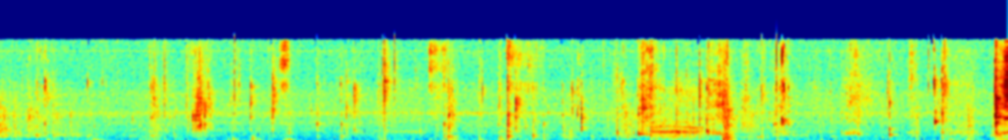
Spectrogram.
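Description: A woman chews food with soft crunching.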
